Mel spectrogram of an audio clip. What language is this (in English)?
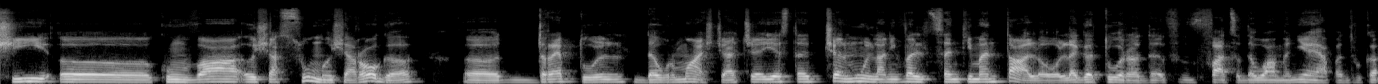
Romanian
